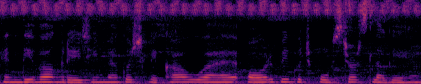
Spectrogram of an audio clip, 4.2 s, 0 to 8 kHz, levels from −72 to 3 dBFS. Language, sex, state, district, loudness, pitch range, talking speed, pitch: Hindi, female, Bihar, Sitamarhi, -35 LUFS, 215-230 Hz, 215 wpm, 225 Hz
